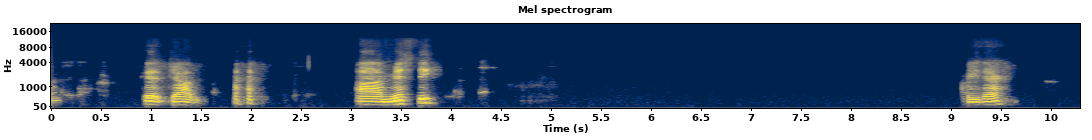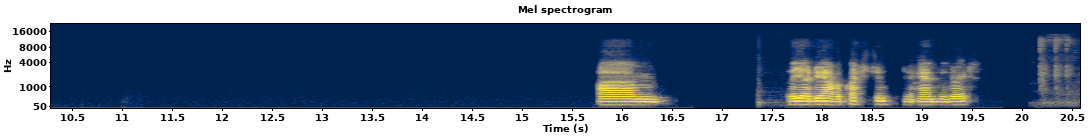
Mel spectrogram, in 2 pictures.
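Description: A man speaks calmly through an online call, with long pauses.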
